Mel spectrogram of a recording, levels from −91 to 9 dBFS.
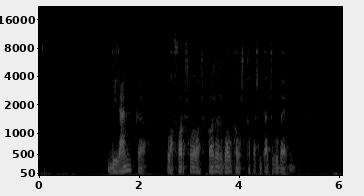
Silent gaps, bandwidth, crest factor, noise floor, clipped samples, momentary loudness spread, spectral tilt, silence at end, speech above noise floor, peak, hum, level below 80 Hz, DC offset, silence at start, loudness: none; 13 kHz; 22 dB; -90 dBFS; under 0.1%; 9 LU; -4.5 dB/octave; 0.1 s; 29 dB; -40 dBFS; none; -84 dBFS; under 0.1%; 0.05 s; -61 LUFS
